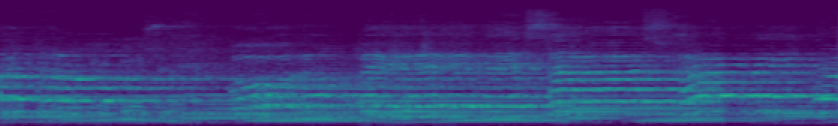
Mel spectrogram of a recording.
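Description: Singing with grand piano accompaniment: long held notes that move from one pitch to the next every half second to a second.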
